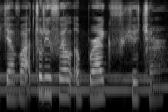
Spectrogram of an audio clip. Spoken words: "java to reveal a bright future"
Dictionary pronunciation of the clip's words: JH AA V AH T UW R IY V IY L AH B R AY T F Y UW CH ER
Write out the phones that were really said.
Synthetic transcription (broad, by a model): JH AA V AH T UW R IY F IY L AH B R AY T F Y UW CH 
